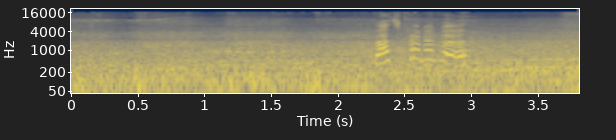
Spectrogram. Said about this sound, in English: Hold on one sec. Big trucks going by.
